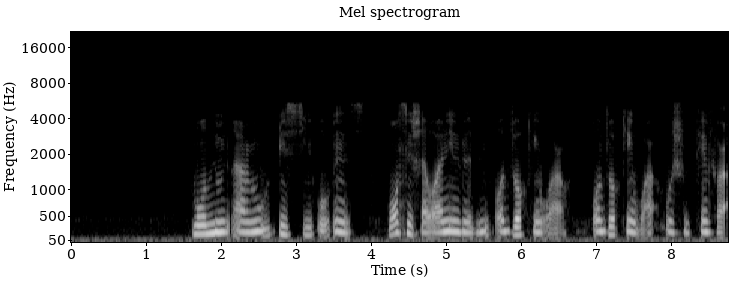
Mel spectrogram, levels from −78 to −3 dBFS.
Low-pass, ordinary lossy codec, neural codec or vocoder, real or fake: 5.4 kHz; MP3, 48 kbps; autoencoder, 22.05 kHz, a latent of 192 numbers a frame, VITS, trained on many speakers; fake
